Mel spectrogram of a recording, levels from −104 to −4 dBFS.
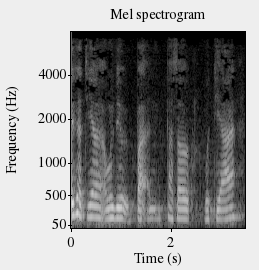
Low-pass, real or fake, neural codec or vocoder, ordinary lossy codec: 7.2 kHz; fake; codec, 24 kHz, 0.9 kbps, WavTokenizer, medium speech release version 1; MP3, 32 kbps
